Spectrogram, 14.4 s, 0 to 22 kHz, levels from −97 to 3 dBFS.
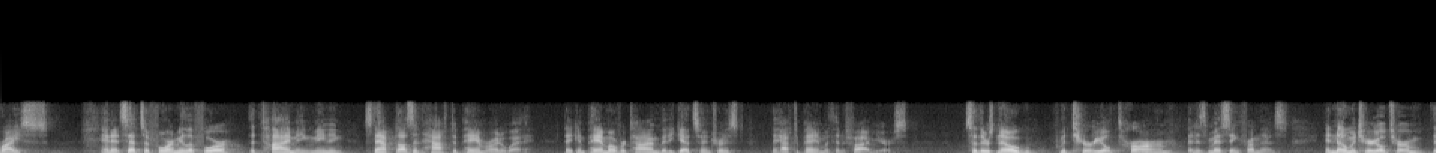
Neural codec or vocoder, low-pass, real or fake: codec, 16 kHz in and 24 kHz out, 0.8 kbps, FocalCodec, streaming, 65536 codes; 7.2 kHz; fake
